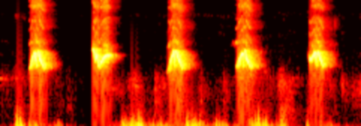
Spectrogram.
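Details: Five sharp, slurred notes from a Brazilian tanager, roughly one per second, over low knocking and rustling sounds.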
